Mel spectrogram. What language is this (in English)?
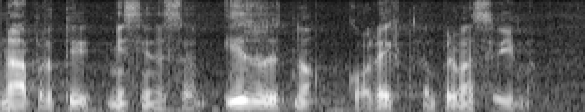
Serbian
